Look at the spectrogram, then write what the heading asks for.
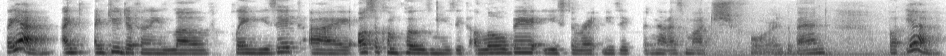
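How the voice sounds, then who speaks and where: A woman's voice: on the low side, fairly even intonation, moderate pace, darkish tone, low-quality recording. A woman from Canada whose first language is Portuguese, chatting as an interview guest in an easygoing, modest way. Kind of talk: casual interview.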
